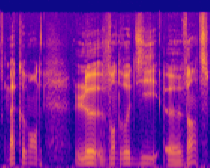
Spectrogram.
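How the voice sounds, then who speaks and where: The voice belongs to a man with a medium pitch. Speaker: gaming youtuber. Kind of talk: casual vlog talk to viewers. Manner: fast; hesitant with many fillers.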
